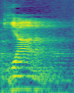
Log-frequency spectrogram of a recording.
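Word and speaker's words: jñāna: as it's written and you pronounce it with a G Gana now if you want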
